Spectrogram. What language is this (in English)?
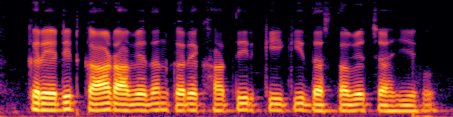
Magahi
